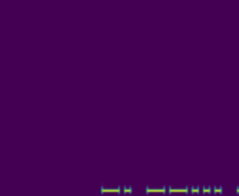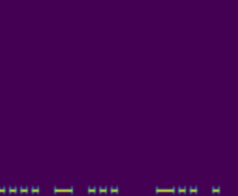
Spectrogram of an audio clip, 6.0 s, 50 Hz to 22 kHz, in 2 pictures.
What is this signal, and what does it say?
Morse code, heard as a keyed tone, about 17 wpm, 700 Hz. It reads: N7HTS DE
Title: USA Callsign DE Callsign 17wpm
